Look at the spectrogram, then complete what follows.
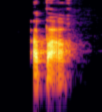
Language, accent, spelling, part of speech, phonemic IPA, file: French, France, appart, noun, /a.paʁt/, LL-Q150 (fra)-appart.wav
- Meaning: apartment, flat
